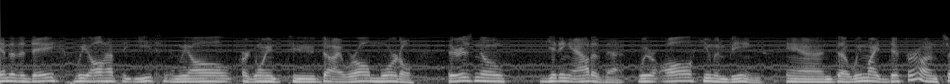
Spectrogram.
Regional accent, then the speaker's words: United States; it kind of it communicates the feelings that I have as an American.

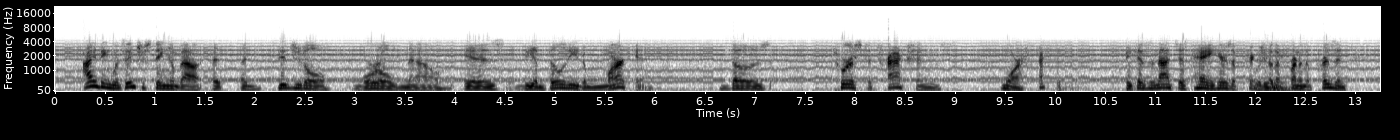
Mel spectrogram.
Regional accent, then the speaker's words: Yuma, Arizona, United States; Although what I've also noticed, growing up in Yuma, you always made eye contact and you said hi.

